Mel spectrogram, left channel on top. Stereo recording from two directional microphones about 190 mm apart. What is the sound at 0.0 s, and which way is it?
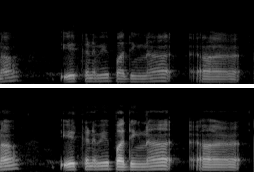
A man's voice, 35° right (ahead or behind).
